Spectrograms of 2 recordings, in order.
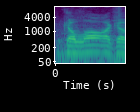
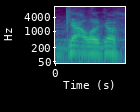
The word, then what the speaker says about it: Galaga: I was more of a Galaga man myself. Gallagher, as people seem to pronounce it now.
